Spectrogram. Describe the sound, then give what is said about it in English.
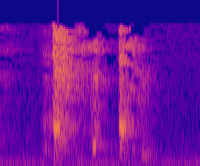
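A person with throat trouble coughs twice in quick succession, with a short throaty rasp between, fairly loud, against a faint low hum. “I have a cough drop here. I'm having trouble with my throat again.”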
